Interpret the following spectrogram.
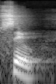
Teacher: Seu traz uma pronúncia fechada do E.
